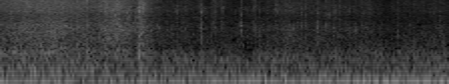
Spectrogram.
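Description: Faint rustling of a cloth snake bag and dry leaf litter as a carpet python slides out, with a few soft clicks in the first second, over a steady low hum.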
